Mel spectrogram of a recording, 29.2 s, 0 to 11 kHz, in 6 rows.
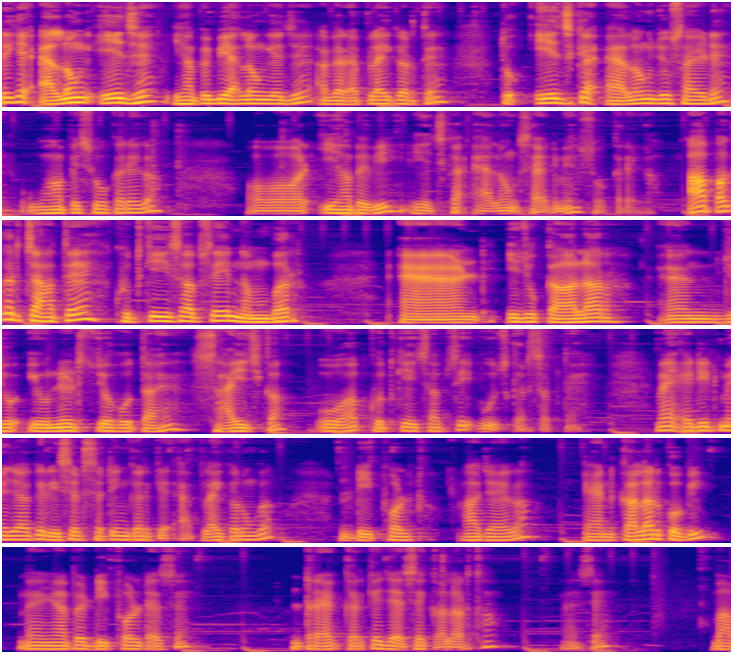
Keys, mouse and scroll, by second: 2.7-5.8 alt+right drag, 5.8 space, 6.9 alt+right click, 7.2 alt+click, 21.6 alt+right click, 21.9 alt+click, 23.1-29.1 drag.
